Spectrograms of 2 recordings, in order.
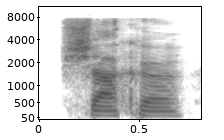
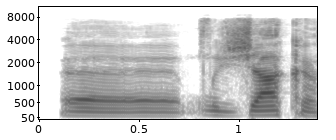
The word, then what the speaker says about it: Xhaka: it looked like the triggers were Shaka, Xhaka. Sorry, I don't know why I pronounce it Shaka.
